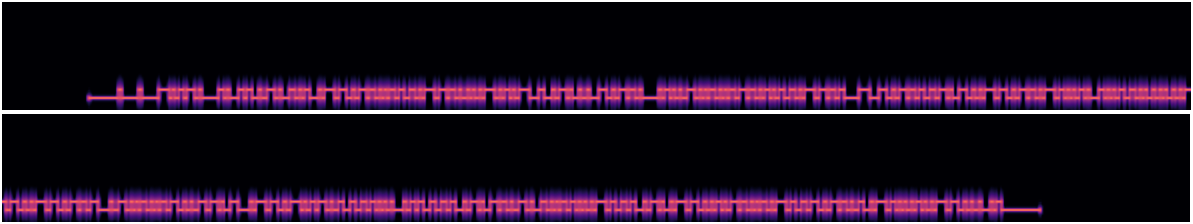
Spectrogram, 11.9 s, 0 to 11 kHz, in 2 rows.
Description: RTTY (75 baud, 850 Hz shift), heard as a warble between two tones, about 1700 Hz centre. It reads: GLAUBEN SIE JEDOCH, DASS DIE VON IHNEN ERGRIFFENEN MASSNAHMEN WIRKLICH AUSREICHEND SEIN WERDEN?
